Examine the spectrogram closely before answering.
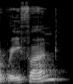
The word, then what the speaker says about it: refund: words in english we call those word parts syllables let's look at some examples did you get a refund did they refund your money in this case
